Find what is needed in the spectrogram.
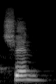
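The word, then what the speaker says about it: שן: La palabra dientes en hebreo, la palabra dientes se pronuncia como esta palabra chen chen, así chen, como si fuera chino, chen.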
